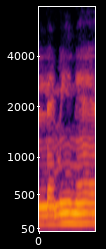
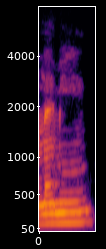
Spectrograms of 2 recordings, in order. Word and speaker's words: Lemine: Y sabes que Lemine es Lemine y no Lemín porque viene de Cádiz y en Cádiz no se pronuncia así.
